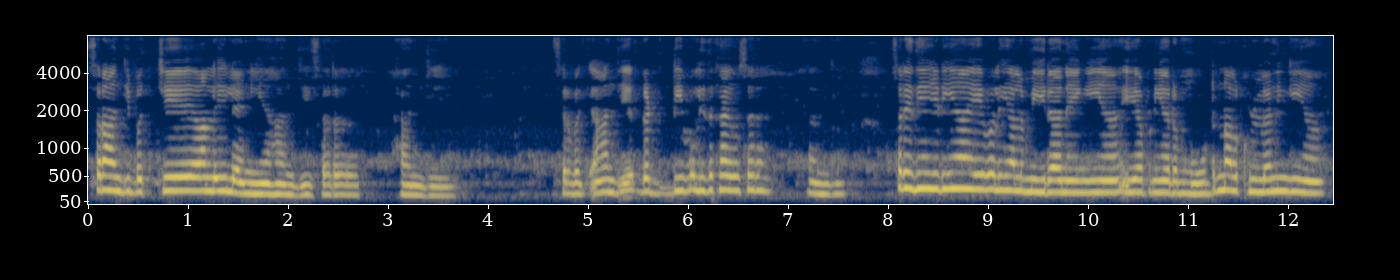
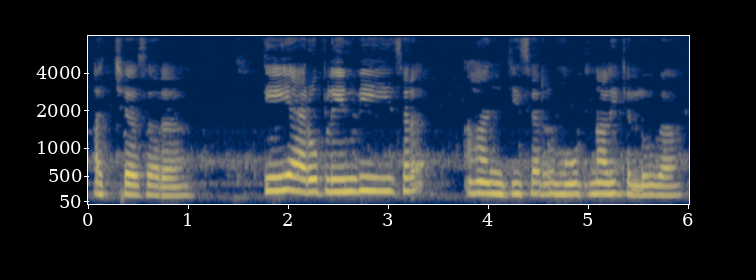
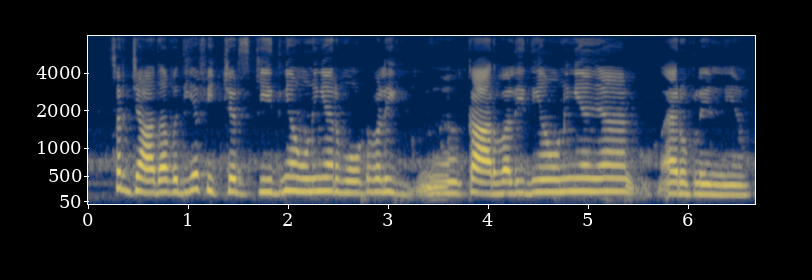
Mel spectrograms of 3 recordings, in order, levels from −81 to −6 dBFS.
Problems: none marked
